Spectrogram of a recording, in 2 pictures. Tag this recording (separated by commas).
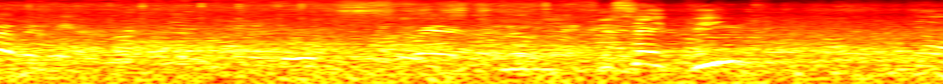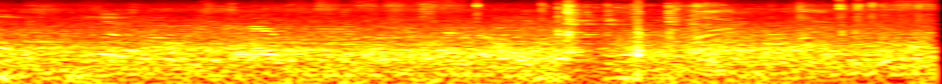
Spray, Speech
